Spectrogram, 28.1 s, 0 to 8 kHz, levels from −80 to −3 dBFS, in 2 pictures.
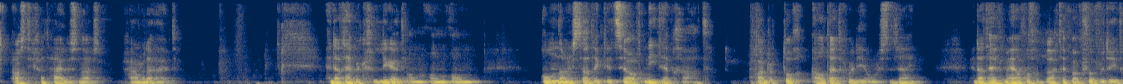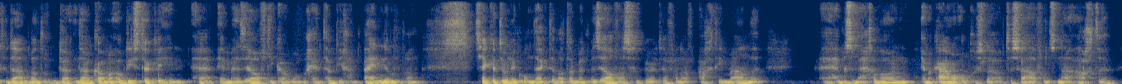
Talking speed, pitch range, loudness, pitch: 200 wpm, 90-110 Hz, -22 LUFS, 100 Hz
